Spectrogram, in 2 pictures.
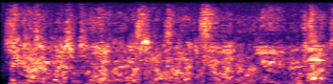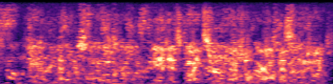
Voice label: male, synth conv, 250ms, 5cm; SiSEC08; SiSEC underdetermined

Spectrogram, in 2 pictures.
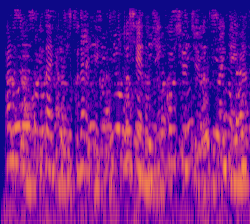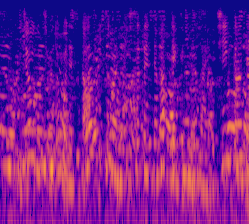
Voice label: test female liverec 250ms 1m src; SiSEC08; SiSEC underdetermined

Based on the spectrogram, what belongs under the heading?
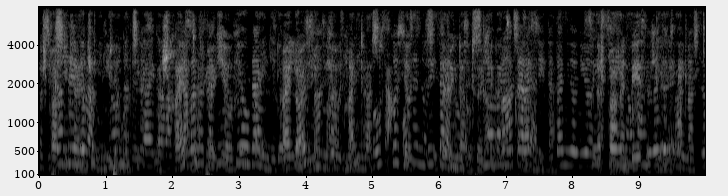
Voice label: female synthconv

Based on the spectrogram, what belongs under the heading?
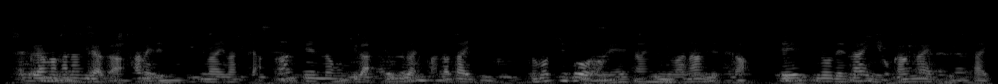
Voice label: male live rec; SiSEC10; underdetermined

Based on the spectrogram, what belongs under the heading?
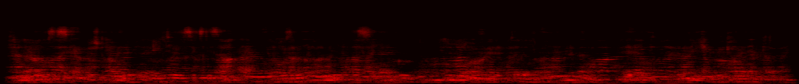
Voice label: male4 liverec 250ms 5cm sim

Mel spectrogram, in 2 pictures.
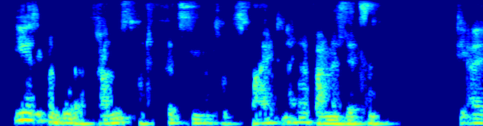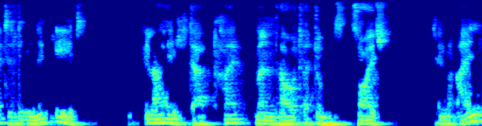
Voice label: male4 synthconv; SiSEC08; SiSEC underdetermined

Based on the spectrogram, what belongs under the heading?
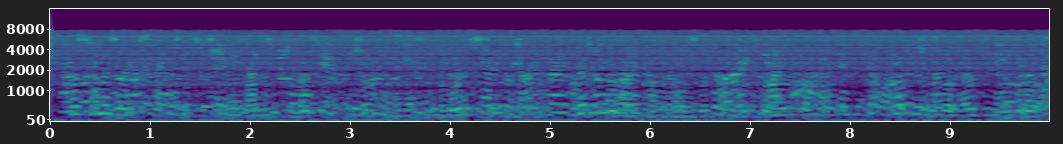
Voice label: female liverec; SiSEC11; underdetermined

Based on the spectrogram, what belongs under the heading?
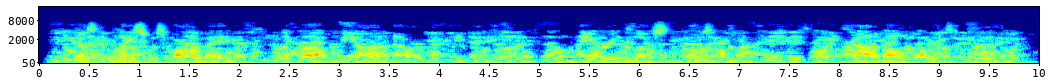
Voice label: male synth conv

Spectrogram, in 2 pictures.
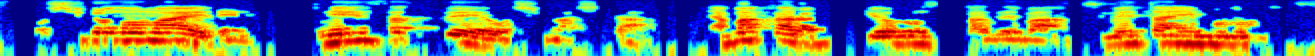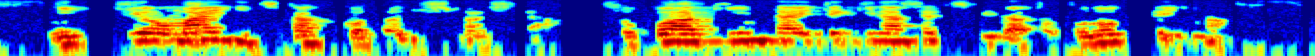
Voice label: male4 liverec 250ms 1m sim; SiSEC08; SiSEC underdetermined

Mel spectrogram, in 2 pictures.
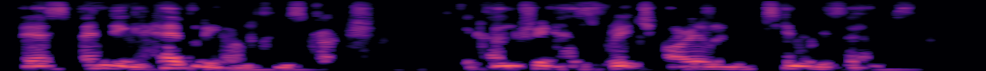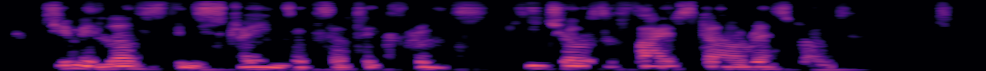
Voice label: male; SiSEC10; underdetermined

